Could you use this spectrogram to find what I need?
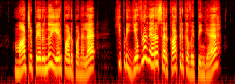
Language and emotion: Tamil, angry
